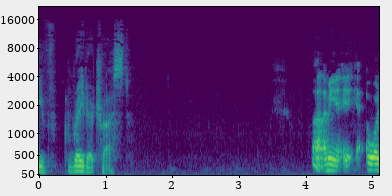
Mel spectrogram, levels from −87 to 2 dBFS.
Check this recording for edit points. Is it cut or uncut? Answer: uncut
